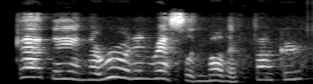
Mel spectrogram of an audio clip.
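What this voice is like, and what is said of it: Jim Cornette impression. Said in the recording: “do a Jim Cornette impression”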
